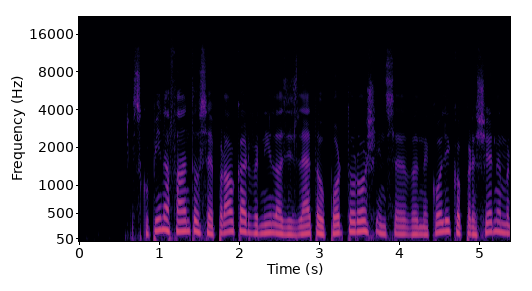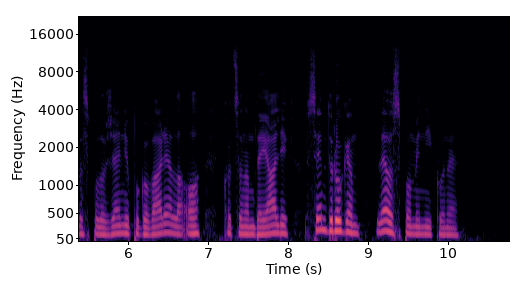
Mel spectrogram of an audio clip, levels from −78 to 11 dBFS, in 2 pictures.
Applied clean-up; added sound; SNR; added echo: none; none; none; none.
